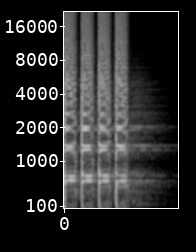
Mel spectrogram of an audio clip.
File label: Terror Bass E, Dubstep, Synths; One Shots; Cymatics; Dubstep Starter Pack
